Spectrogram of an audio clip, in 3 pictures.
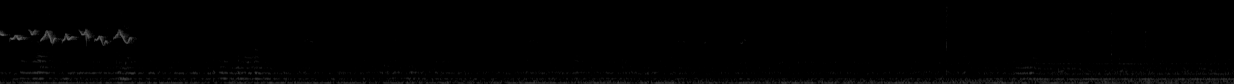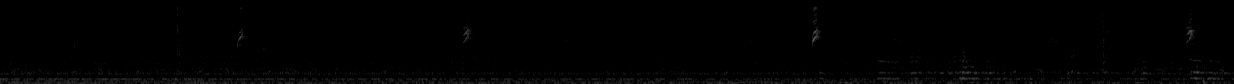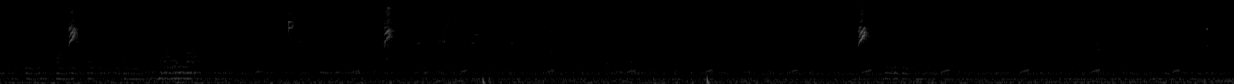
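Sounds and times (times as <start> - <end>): bird chip calls: 0.0 - 1.4
faint insect buzz: 0.0 - 37.0
low steady hum: 0.0 - 37.0.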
